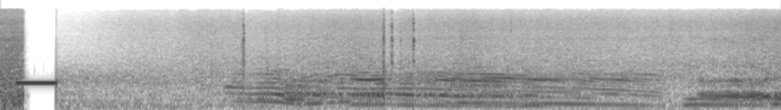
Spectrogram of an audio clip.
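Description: Dry leaves rustle and crunch.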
